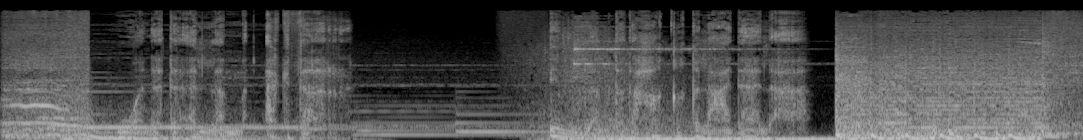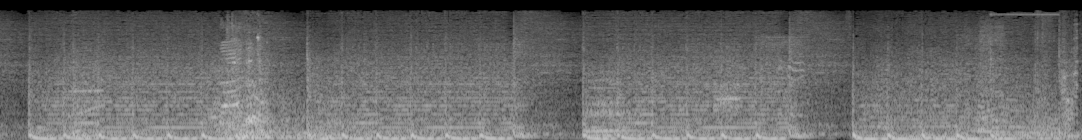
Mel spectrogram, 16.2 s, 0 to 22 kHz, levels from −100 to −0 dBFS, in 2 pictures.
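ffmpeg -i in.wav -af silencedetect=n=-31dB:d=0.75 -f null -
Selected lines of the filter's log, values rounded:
silence_start: 2.47
silence_end: 4.13 | silence_duration: 1.66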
